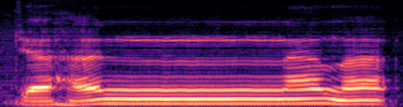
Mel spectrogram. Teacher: Tasydid pada nun ya. Ditahan dua harakat ya.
